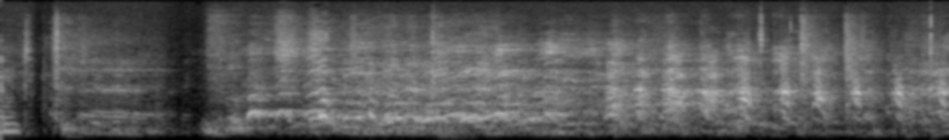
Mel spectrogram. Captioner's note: audience laughs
